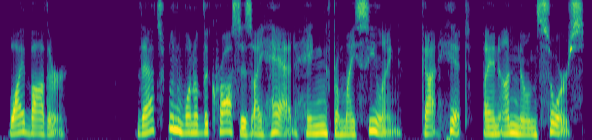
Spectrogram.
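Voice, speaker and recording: A man hosting a paranormal podcast, reading listener letters aloud in a steady, measured way. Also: on the high side, vocal fry, no room sound, clean studio sound.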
